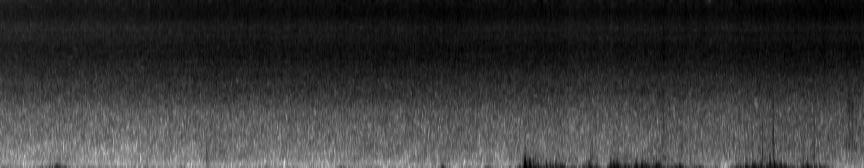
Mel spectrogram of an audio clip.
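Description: Outdoor ambience with a steady hiss; from about five seconds in, irregular low rumbles and thumps on the camera microphone.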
